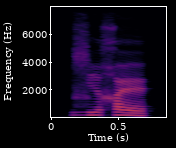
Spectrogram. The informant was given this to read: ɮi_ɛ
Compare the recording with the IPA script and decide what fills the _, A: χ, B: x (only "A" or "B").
A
